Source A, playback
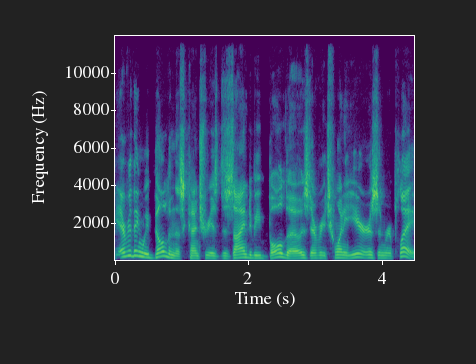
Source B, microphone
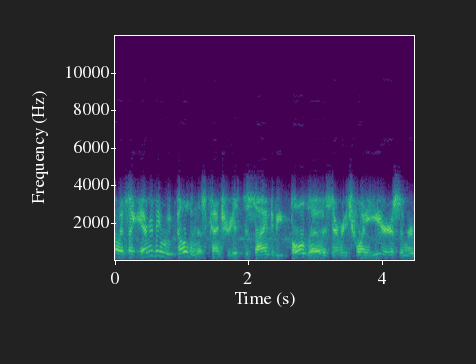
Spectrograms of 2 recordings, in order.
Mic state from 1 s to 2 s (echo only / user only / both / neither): echo only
